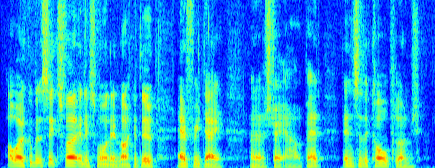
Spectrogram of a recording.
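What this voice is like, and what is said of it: Nasal, congested voice. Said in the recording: “I sound a bit nasally today. I'm a bit cold”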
